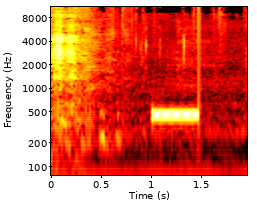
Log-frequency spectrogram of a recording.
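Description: Phone tone as a number is dialled: a single steady, mid-pitched beep lasting about half a second, ending in a sharp click, over low hum and faint background noise.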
